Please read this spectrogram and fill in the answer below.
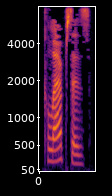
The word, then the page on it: collapses: British English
